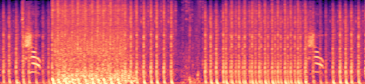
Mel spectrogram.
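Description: Rapid automatic gunfire from a battle royale shooter rattles in dense, loud bursts, with a sustained volley early on and then quick repeated shots, plus a brief ricochet-like whine near the start and end.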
